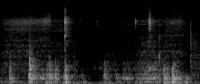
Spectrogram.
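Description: Metal clinks and knocks as a helping-hands soldering stand with clamps is handled and moved on a wooden tabletop, several short sharp clicks, one clearest a little past halfway.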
